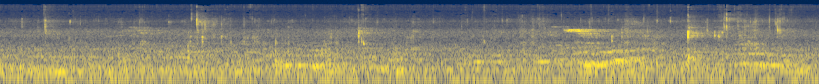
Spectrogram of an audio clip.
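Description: Quiet close-up chewing of rice, with the fingers squishing and stirring watery panta bhat (fermented rice soaked in water) on a steel plate, making small wet clicks and drips.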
